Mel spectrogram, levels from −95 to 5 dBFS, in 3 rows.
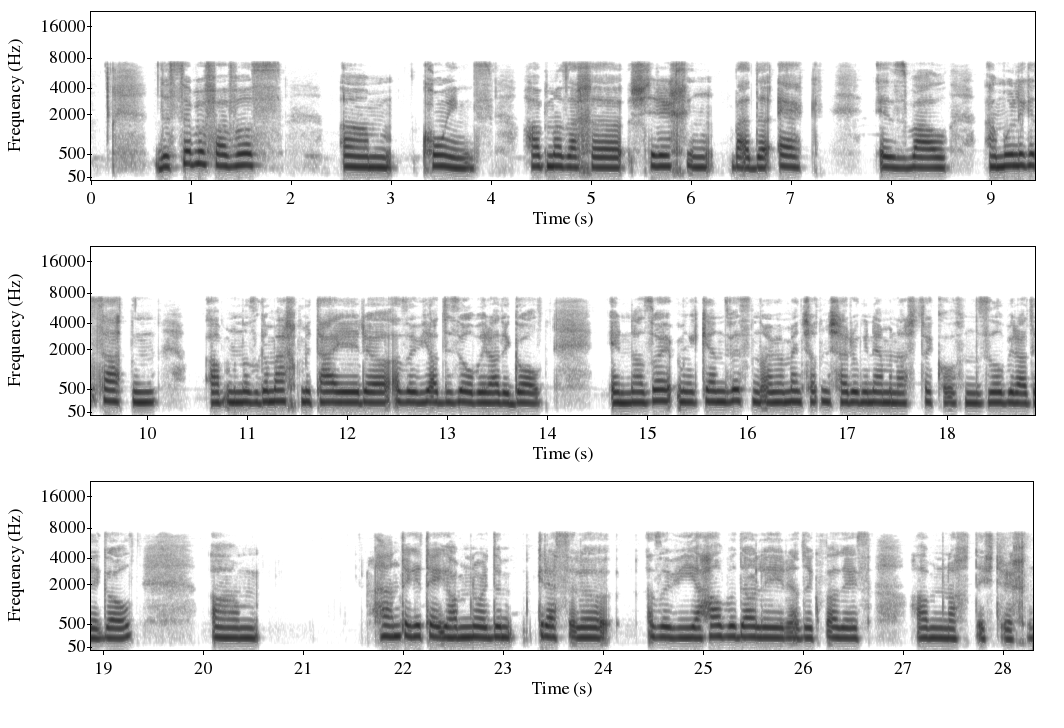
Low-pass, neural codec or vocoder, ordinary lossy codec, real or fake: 7.2 kHz; none; none; real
